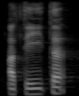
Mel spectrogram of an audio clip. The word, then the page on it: atita: Pali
